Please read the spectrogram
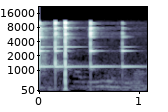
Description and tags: Ceramic Bell 03
drum, chime, percussion, percussive, rhythm, metal, bell, groovy, ceramic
